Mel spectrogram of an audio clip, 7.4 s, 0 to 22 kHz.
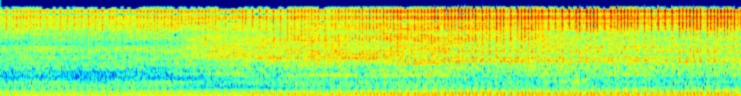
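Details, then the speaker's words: Honda EG1400x generator bought non-running. It runs slightly slow at 58 Hz, 126.1 V, with a steady low drone and slight lumpy pulse, rising toward 60 Hz. Running rich, slightly low speed. "started second pull and sounded good at least for about a minute but i could tell it was running rich"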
